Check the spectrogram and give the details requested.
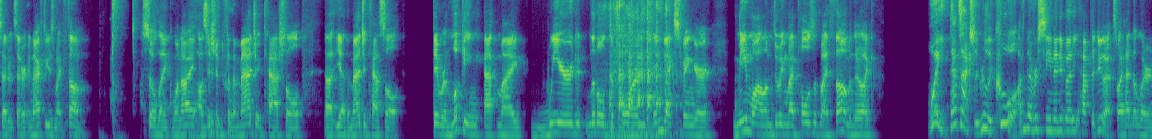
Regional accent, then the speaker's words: Florida, United States; Growing up in Florida

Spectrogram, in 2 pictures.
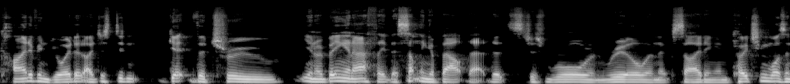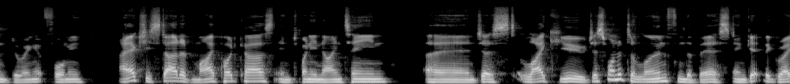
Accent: Australia; accent: Australian; moved away as an adult; now in South Florida, United States; I'm originally Australian, as you can probably tell by my accent. Now living in South Florida

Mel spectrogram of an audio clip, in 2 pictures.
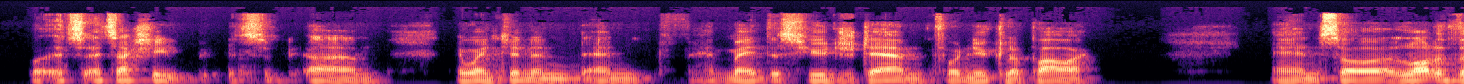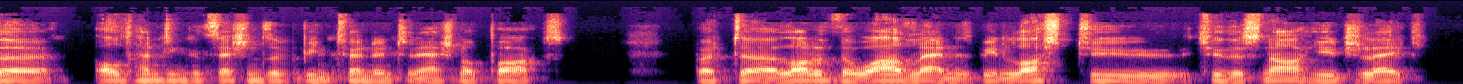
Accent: South Africa; moved away as an adult; also born or lived in Tanzania; I'm originally from South Africa and, uh, I finished school and went straight up to Tanzania

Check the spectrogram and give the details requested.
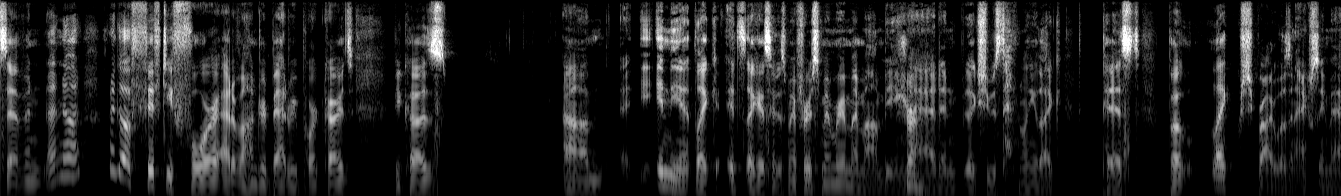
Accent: Southampton, New York, United States; I grew up in Southampton, New York. That's one of the Hamptons, which is not to say I grew up with money

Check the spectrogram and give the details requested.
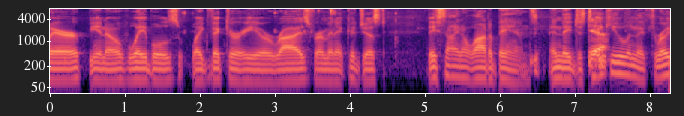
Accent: Hudson Valley, New York, United States; where I grew up in the Hudson Valley

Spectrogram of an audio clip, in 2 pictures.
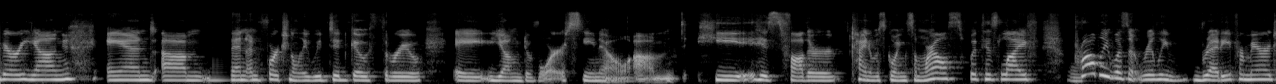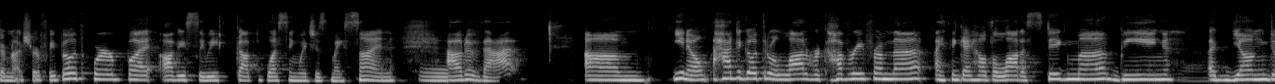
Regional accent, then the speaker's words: Los Angeles, California, United States; So I am from Los Angeles, California. I'm a Los Angeles native

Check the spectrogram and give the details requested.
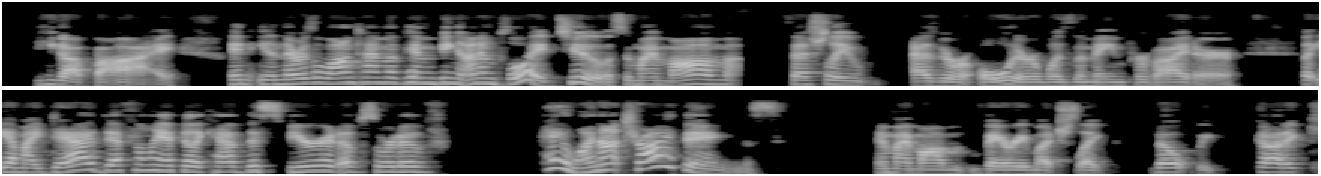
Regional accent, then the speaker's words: Cincinnati, Ohio, United States; I grew up in Cincinnati, Ohio

